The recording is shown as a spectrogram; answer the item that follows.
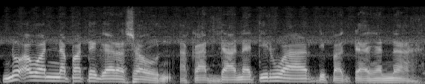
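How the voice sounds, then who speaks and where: A man's voice: medium pitch, moderate pace. A man acting an authoritative, orderly village chairman in an Ilocano radio drama, emphatic and official, with an Ilocano accent. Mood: stern, official. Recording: steady background noise.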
